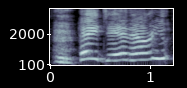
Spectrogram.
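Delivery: high, perky mock greeting; exaggerated high-pitched friendliness; chirpy morning greeter. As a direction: imitate an annoyingly cheerful hello. Imitates cheery morning greeter.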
